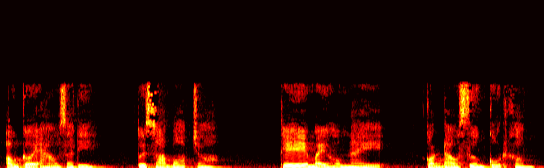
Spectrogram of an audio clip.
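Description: A woman voicing a scheming, sharp-tongued older concubine wife in a spoken story. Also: fairly low pitch, fairly even intonation, normal speed, natural voice. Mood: coaxing. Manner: scolding, sly.

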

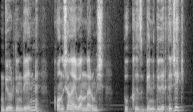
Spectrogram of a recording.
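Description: A man's voice: medium pitch, animated, brisk, a little mellow, faint music behind, voice pushed up, natural voice. A man voicing a spiteful, scornful middle-aged woman who sneers and spits insults in an audiobook. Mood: complaining.

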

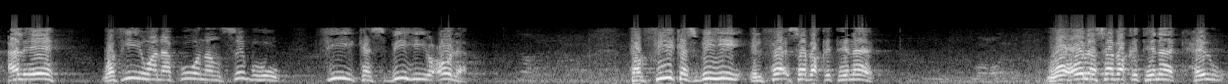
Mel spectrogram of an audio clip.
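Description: A man with an Egyptian accent teaching the readings of a recitation poem, repeating words slowly and quizzing his listeners. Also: high-pitched, rough recording. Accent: Egyptian Arabic. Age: older. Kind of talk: explaining a recitation poem line by line.

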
